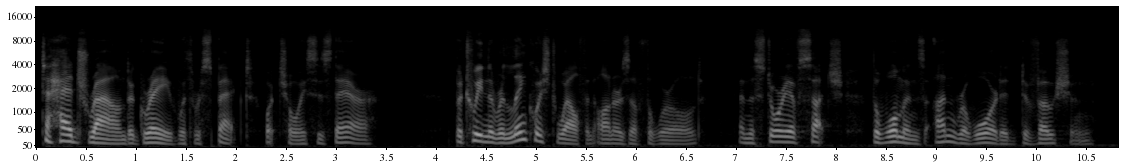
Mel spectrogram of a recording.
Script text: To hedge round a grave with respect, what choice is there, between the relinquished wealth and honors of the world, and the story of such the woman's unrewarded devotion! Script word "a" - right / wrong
right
